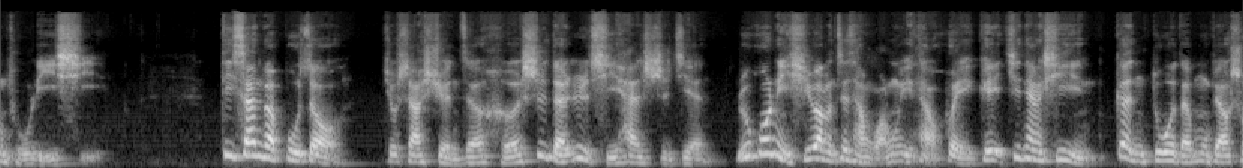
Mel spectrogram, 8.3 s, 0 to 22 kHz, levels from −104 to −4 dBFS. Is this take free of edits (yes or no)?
no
